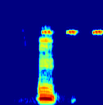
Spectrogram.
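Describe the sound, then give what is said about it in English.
A cricket gives two short, high-pitched chirps, clear, following a brief louder buzzy sound; otherwise the surroundings are quiet. “This is the OK Podcast featuring a cricket.”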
